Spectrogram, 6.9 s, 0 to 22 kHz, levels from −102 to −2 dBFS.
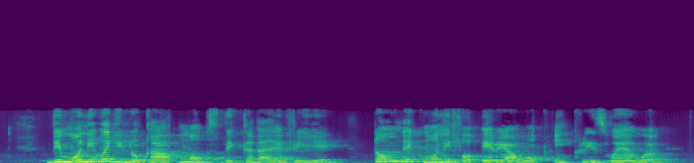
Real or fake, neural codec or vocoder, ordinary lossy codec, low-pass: fake; codec, 16 kHz, 4 kbps, X-Codec, HuBERT features, trained on balanced general audio; none; 7.2 kHz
